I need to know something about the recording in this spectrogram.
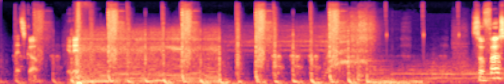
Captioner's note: upbeat music; air whooshing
